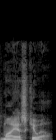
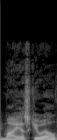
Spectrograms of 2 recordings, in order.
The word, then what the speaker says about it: MySQL: so what is MySQL well it's a version of SQL we'll talk about that in a minute people in the know don't say MySQL they say my SQL that's generally how it's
